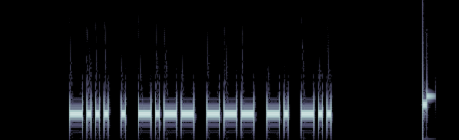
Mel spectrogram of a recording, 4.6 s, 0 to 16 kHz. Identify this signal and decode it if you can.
Morse code, heard as a keyed tone, about 28 wpm, 700 Hz. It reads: BEYOND
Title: Sentences from Top 1000 Words - Review Part 6 - New Word Drill - 28wpm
